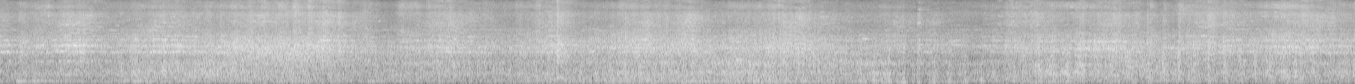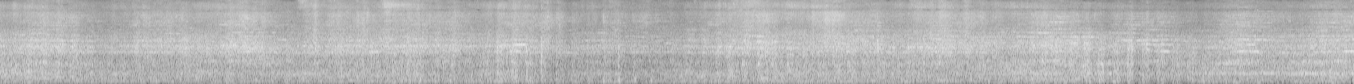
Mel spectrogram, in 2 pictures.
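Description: A long freight train rumbles past close by, its wheels clattering and squealing on the rails.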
